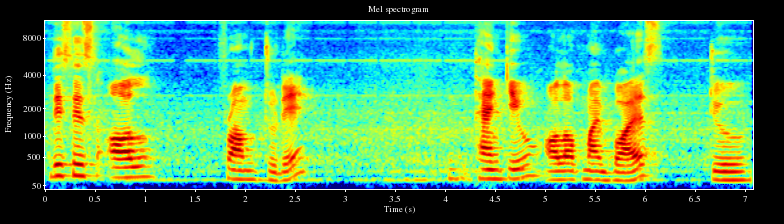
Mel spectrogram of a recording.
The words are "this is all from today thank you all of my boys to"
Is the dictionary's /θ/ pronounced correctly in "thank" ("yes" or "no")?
no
